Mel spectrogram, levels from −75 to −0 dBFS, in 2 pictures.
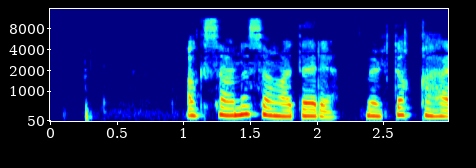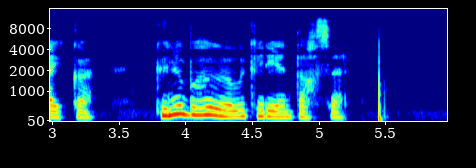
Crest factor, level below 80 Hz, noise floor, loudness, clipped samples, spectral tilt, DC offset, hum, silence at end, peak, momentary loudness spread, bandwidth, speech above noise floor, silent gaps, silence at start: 16 dB; -56 dBFS; -64 dBFS; -19 LUFS; under 0.1%; -6.5 dB/octave; under 0.1%; none; 0.5 s; -4 dBFS; 16 LU; 11.5 kHz; 46 dB; none; 1.05 s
